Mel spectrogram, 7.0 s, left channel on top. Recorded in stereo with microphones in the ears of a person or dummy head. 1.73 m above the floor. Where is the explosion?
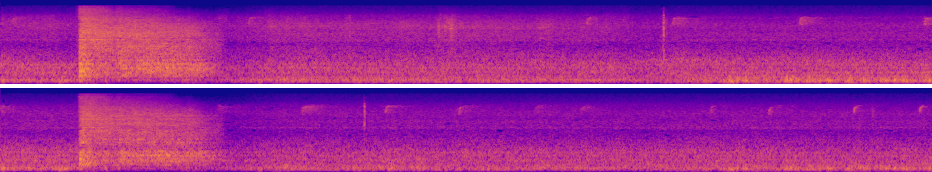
20° left (ahead or behind), 0.7 m.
